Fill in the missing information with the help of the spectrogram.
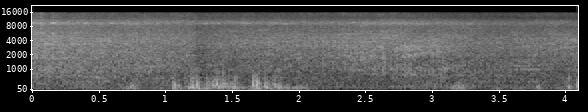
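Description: Road traffic passing close by: a steady wash of engine and tyre noise from vehicles going by, with irregular low rumbles between about one and two seconds in.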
